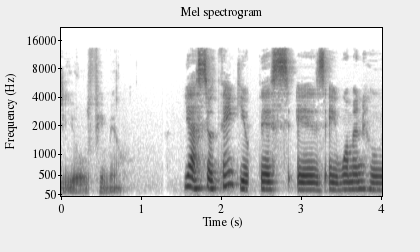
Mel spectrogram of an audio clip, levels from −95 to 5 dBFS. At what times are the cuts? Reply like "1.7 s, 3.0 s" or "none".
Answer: 2.3 s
